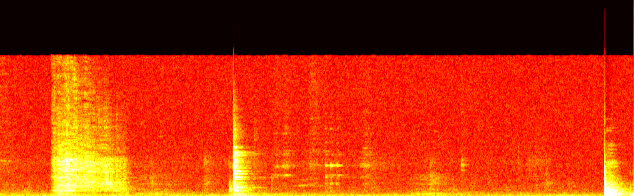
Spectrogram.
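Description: Ceramic plates handled on a wooden counter: a short scrape about half a second in, a sharp ringing clink a couple of seconds later, and a louder knock near the end as a plate is set down.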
